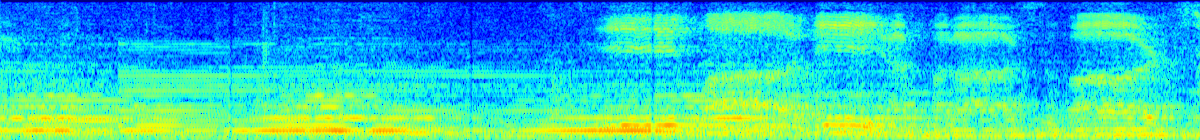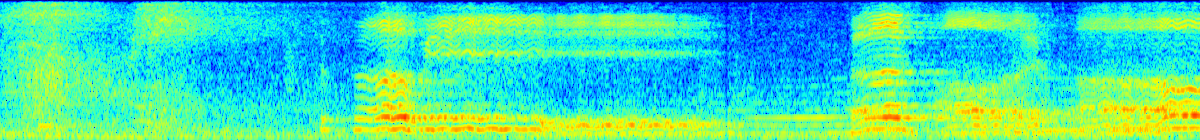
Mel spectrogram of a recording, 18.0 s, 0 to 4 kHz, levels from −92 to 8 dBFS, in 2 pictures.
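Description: Short concealed packet loss occurs six times, at 1.72, 2.56, 3.52, 4.88, 12.12 and 14.43 s. Each time about 20 ms of audio arrived too late for the decoder, and the receiver covered the gap by extending the preceding sound before blending back into the real signal. Each lasts roughly 30 to 45 ms and is heard as a brief smear or wobble in band-limited audio with nothing above 4 kHz, which fits a G.711 A-law call codec.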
